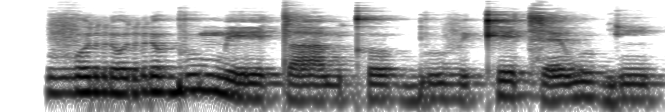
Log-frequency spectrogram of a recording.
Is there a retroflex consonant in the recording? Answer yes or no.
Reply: no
